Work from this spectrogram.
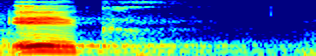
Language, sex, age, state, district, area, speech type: Maithili, female, 18-30, Bihar, Supaul, urban, read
